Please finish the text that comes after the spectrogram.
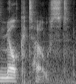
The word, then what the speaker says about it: Milquetoast: or doctor trouble childhood the beginning one is milk toast but it's spelled with AK you okay yep ten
